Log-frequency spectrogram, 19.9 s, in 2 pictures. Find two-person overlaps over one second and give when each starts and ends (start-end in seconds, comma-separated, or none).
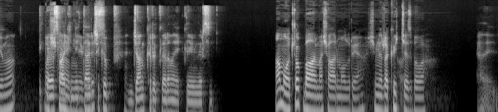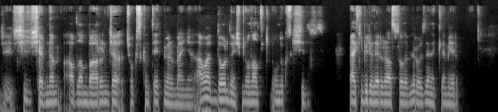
0.9-2.2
